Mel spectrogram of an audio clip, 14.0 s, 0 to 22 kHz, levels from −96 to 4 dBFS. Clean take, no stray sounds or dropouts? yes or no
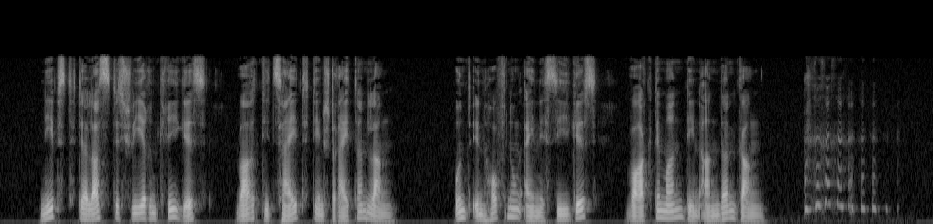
no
